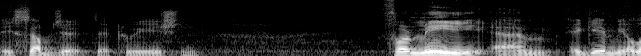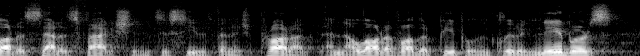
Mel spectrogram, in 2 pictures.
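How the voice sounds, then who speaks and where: With a non-native accent and a dark, mellow tone, the speaker uses lively intonation at a moderate pace, with big swings in loudness. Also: man, fairly low pitch for a man. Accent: has a lifelong foreign. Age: 80s+. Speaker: retiree and abstract artist. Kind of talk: oral history interview. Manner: hesitant, with many fillers.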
